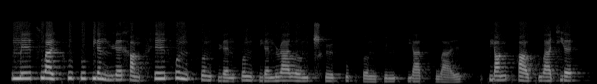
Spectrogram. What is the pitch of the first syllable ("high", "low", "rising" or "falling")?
high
